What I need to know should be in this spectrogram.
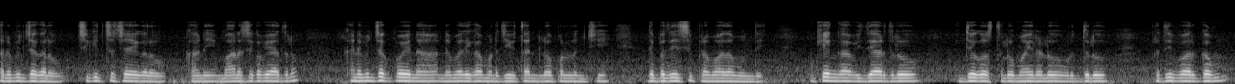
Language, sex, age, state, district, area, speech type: Telugu, male, 18-30, Andhra Pradesh, Nandyal, urban, spontaneous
